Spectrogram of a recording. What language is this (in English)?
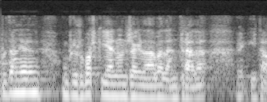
Catalan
